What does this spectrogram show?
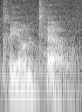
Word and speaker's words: clientele: from the french and retains the french sound in the first syllable the i having a long e sound and the following e a nasal short o sound in contrast to the english word client the e l e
